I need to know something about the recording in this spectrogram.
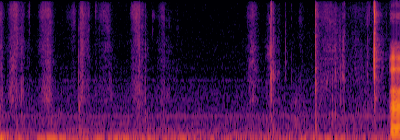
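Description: A deck of tarot cards leafed through by hand: faint, irregular clicks and slides of card against card as they are flicked apart, with a sharper click near the end.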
